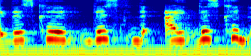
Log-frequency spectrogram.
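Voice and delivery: stammering, restarting the words with false starts. Giving a tarot card reading to viewers, stuttering. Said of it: "sorry, I'm stuttering".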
